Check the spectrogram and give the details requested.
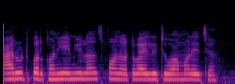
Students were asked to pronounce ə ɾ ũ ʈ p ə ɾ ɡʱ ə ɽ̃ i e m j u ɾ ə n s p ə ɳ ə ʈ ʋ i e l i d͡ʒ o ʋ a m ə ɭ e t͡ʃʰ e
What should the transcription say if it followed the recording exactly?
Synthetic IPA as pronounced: a ɾ u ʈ p ə ɾ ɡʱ ə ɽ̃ i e m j u l ə n s p ə ɳ ə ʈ ʋ a e l i d͡ʒ o ʋ a m ə ɭ e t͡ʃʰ e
